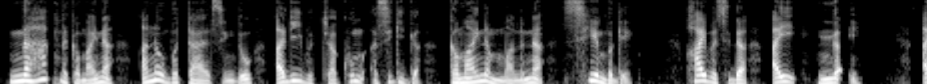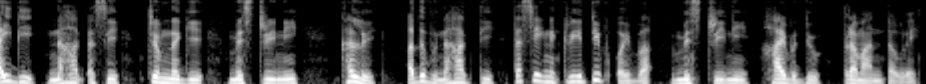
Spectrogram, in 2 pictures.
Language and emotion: Manipuri, surprised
